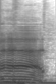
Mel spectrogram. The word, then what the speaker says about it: haver: Richard Hammond wears a hat thank you Raya thank you very much for that sounds like a banger episode Haver is pronounced ha according to the song lyrics might be a Scotsman thing I guess huh it's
